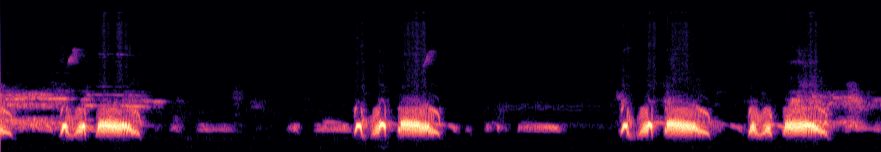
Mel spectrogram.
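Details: Decoy spotted dove calling to stir wild birds: repeated low, mellow phrases of paired short notes ending in a longer rolling coo, with soft quiet coos between and gaps of about a second.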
